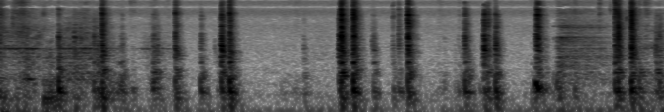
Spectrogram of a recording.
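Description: Small, irregular clicks and taps of a screwdriver working the cable terminal screws of a Victron SmartSolar MPPT solar charge controller by feel, some coming in quick clusters.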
